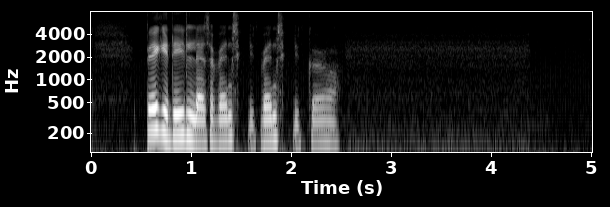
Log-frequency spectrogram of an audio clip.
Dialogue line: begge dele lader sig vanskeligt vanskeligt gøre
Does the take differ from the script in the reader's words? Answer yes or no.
no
